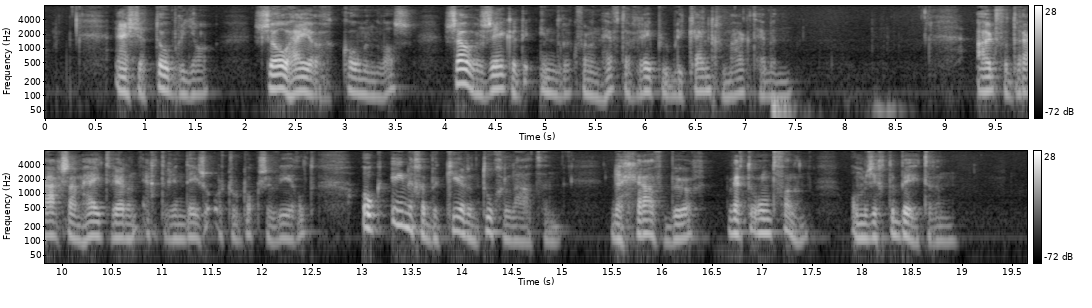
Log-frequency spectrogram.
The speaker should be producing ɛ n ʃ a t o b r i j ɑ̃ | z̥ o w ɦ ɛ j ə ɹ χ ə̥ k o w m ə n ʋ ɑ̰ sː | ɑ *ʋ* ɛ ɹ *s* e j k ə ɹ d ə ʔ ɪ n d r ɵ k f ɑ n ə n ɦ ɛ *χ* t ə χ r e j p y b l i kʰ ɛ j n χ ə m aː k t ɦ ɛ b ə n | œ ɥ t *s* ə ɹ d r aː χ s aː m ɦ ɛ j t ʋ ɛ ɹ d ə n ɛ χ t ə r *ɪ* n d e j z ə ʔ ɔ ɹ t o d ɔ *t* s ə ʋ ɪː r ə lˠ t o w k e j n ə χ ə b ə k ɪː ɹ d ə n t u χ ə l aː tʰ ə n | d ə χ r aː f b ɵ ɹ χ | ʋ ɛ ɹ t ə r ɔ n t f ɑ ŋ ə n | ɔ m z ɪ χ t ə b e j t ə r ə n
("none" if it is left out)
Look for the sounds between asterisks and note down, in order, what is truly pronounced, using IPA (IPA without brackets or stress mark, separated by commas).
w, z, f, f, ɪ, k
